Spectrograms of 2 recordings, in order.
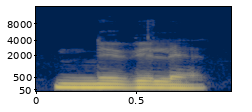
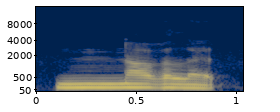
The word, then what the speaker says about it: Neuvillette: and honorable Chief Justice Neuvillette. Neuvillette. That's how you say his name. Thought it was Novelette.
